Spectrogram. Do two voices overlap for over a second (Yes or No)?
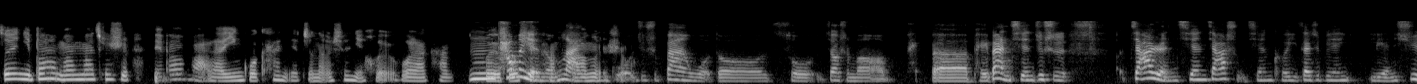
Yes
